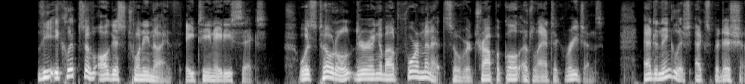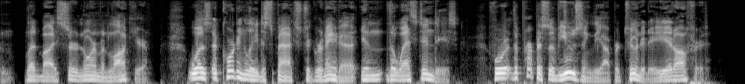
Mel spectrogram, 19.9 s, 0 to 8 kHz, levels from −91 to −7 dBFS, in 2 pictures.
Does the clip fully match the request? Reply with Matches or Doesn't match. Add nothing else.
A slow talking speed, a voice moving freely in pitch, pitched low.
Matches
